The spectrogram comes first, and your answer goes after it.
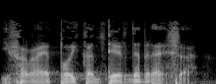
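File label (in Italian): I farà èd po’ a’i cantèr de Brèssa?, bergamasco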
